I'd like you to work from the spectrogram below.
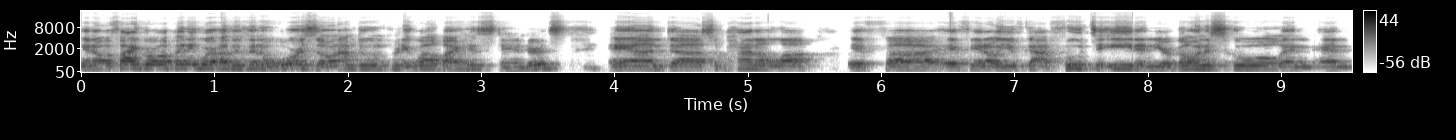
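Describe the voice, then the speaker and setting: A man with a Chicago accent talks at a fairly quick pace. His pitch is high, and his intonation stays fairly even. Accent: Chicago American English. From US Midwest, Chicago. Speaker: physician speaking on mental health. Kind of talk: panel talk. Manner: halting, many repetitions.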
